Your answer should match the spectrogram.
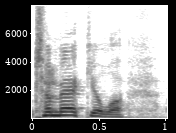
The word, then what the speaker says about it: Temecula: And then at that point, Is it pronounced Temecula? – Temecula.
